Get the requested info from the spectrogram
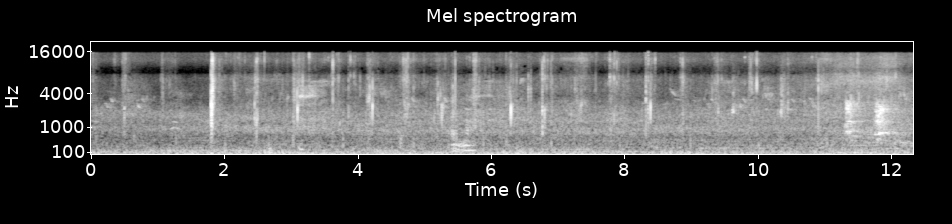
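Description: Footsteps and scattered sharp clicks from walking with a handheld phone, over a low steady outdoor rumble. A short voice-like sound comes near the end.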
